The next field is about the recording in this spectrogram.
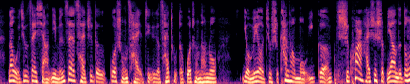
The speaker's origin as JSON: {"language": "Chinese", "region": "Shanxi", "country": "China", "tie": "born or raised there", "said": "我是来自山西，我从小对煤太熟悉了。"}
